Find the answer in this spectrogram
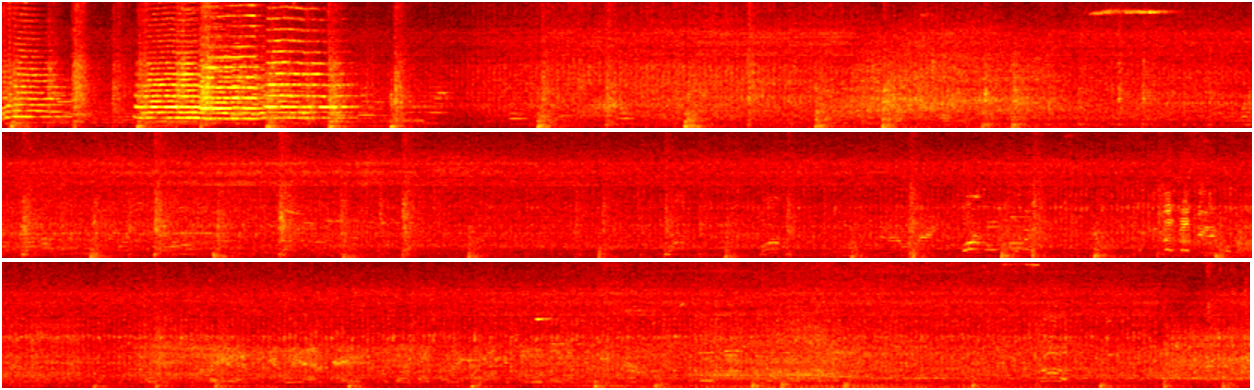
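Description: Parade bugles sound a brief brass phrase that stops about three seconds in, followed by a steady marching drumbeat keeping time, with voices in the background. Near the end a vehicle engine runs close by.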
